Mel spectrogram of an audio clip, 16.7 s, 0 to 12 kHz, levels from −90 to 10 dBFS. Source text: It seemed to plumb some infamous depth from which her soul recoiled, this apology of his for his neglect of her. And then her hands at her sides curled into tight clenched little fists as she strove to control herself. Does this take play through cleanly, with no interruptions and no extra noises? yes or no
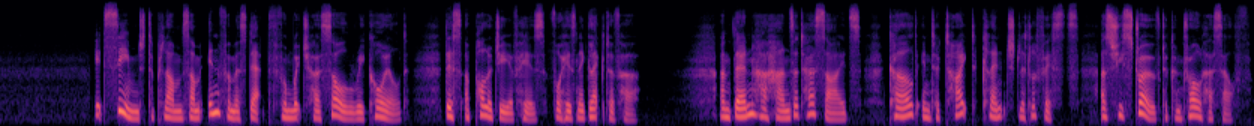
yes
